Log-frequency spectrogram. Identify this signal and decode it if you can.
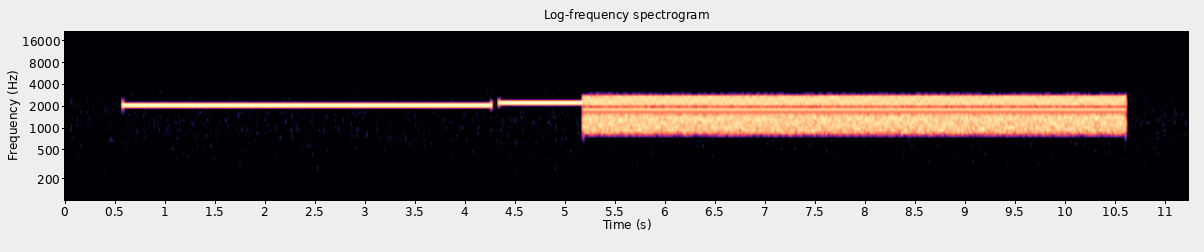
Dial-up modem handshake (low-speed, two carriers), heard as two whistles, then hiss.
